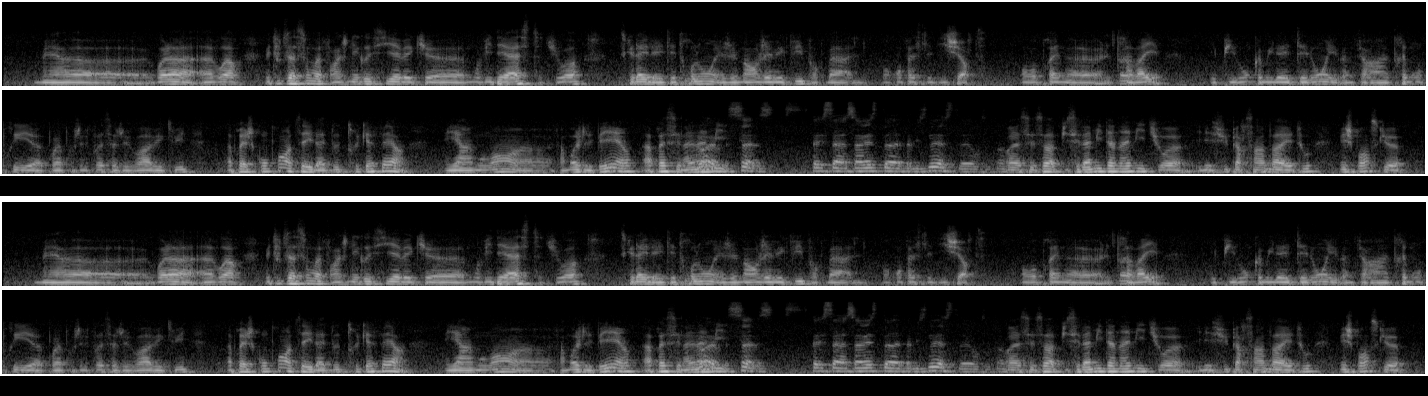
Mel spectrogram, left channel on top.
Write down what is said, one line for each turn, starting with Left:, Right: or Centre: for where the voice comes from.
Left: Mais euh, voilà, à voir. Mais de toute façon, va falloir que je négocie avec euh, mon vidéaste, tu vois, parce que là, il a été trop
Right: Mhm.
Left: long et je vais m'arranger avec lui pour que, bah, l- pour qu'on fasse les t-shirts, qu'on reprenne euh, le travail.
Right: Ouais.
Left: Et puis bon, comme il a été long, il va me faire un très bon prix euh, pour la prochaine fois, ça je vais voir avec lui. Après, je comprends, tu sais, il a d'autres trucs à faire, mais il y a un moment, euh, enfin moi je l'ai payé, hein. Après, c'est un
Right: Ouais,
Left: ami,
Right: ouais, mais ça, c'est- ça, ça reste ta, ta business, tu sais, on s'entend.
Left: Ouais, c'est ça. Puis c'est l'ami d'un ami, tu vois. Il est super sympa
Right: Mhm,
Left: et tout. Mais je pense que,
